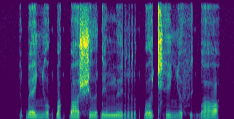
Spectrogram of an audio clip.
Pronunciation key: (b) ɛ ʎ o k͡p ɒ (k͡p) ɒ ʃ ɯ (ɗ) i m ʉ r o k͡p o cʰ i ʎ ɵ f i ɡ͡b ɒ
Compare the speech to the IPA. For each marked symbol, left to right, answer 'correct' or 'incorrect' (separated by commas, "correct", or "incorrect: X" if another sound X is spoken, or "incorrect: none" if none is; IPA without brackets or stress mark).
incorrect: ɓ, correct, correct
